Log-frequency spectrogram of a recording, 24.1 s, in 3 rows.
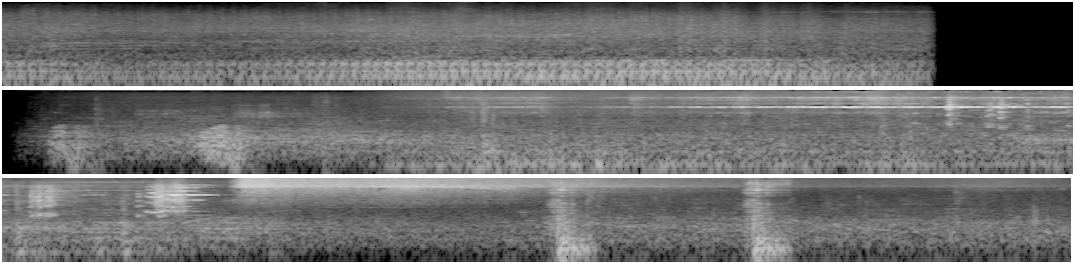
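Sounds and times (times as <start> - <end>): train rumbling: 0.0 - 7.0, 8.5 - 24.0
train wheel squeal: 11.1 - 18.5
sudden hiss: 17.8 - 21.0
heavy thump: 20.2 - 20.6, 21.6 - 22.0.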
